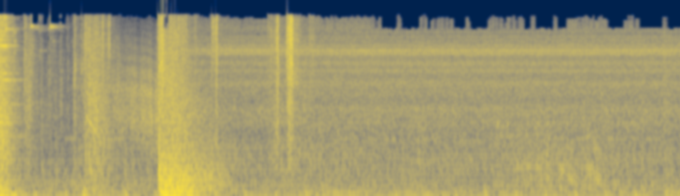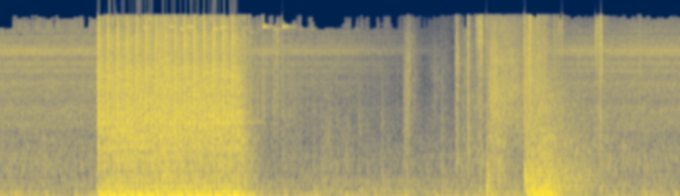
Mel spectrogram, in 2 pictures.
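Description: A rifle is reloaded with sharp metallic clicks.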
